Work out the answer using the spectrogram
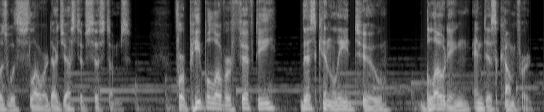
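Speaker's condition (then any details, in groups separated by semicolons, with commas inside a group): No condition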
